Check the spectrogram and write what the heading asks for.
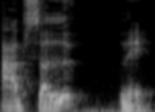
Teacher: imagine you've swallowed the T it's stuck in your throat and you need to tighten your throat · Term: glottal T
